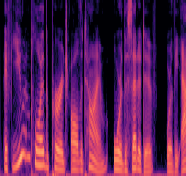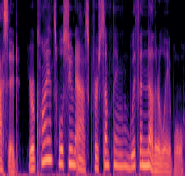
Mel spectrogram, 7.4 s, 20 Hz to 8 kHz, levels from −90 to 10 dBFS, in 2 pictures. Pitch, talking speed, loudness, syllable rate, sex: 180 Hz, 195 wpm, -18 LUFS, 5.2 syllables/s, female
